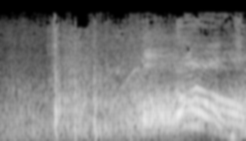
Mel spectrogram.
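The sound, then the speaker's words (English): A ball striking a man's head in a played video makes a couple of sharp, hard thuds early on, then voices talk over a steady background. “He got hit in the Woody Harrelson. Can I watch these again? I want to hear. Just listen for the first shot. Which was that? The ball or his head or both that made that sound?”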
